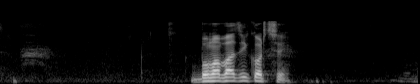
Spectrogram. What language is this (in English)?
Bangla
